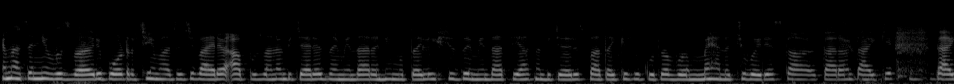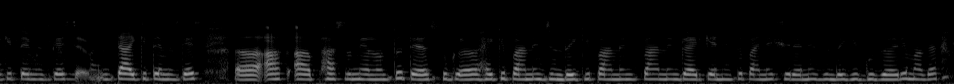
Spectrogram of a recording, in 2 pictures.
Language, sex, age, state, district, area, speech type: Kashmiri, female, 18-30, Jammu and Kashmir, Kulgam, rural, spontaneous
